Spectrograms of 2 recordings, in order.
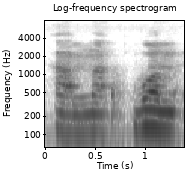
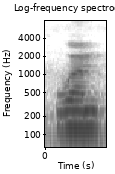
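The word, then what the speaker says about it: Würm: So the ice age, which started like 130,000 years ago, and ended 10,000 years ago is called warm glaciation. Worm glaciation, which is WURM glaciation.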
